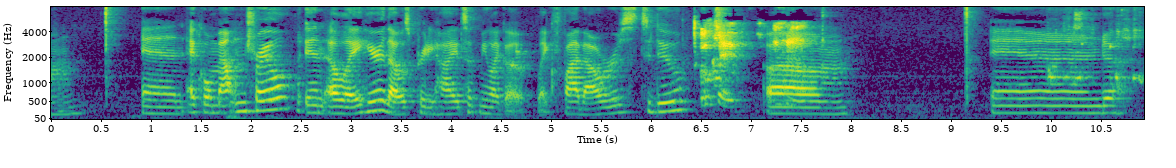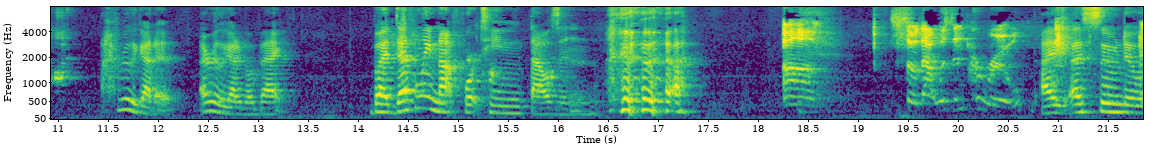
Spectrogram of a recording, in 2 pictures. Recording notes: we got together via IG Live to record an episode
